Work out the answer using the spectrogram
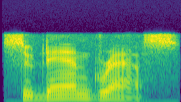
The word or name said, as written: Sudan grass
